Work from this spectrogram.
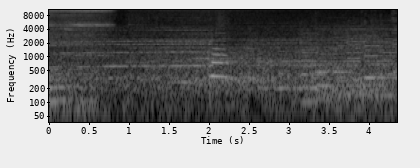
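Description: A commuter train in Denmark rumbles along steadily, with a low rolling drone, faint high wheel squeals and brief tonal whines rising over the continuous noise of the moving carriages.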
